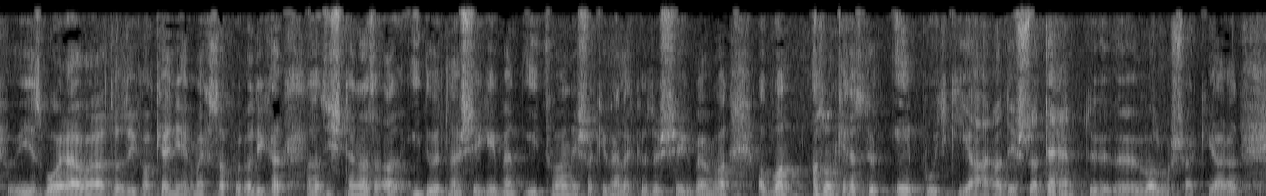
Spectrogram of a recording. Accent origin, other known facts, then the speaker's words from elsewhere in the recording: Budapest, Hungary; én itt születtem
